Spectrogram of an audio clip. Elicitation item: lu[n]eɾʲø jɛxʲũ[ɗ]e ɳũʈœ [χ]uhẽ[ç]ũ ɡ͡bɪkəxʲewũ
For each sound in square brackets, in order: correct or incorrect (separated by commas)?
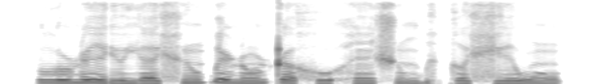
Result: incorrect, incorrect, incorrect, incorrect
